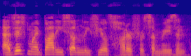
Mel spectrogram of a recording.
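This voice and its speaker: A man's voice: mid-range voice, a little fast, lo-fi sound, slight background noise, close to an everyday voice. A man voicing a shy, innocent, nervous teenage boy in an amateur fan fiction reading. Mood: confused, innocent. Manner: hesitant, nervous.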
